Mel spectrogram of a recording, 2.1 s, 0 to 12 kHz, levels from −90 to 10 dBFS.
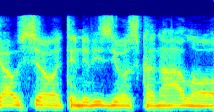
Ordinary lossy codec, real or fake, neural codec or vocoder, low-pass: AAC, 32 kbps; fake; codec, 16 kHz, 1.1 kbps, Voila-Tokenizer; 7.2 kHz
